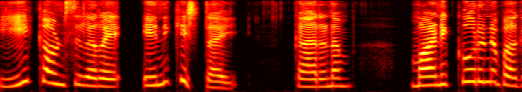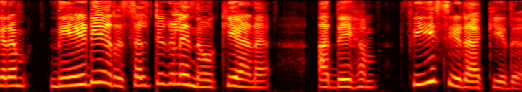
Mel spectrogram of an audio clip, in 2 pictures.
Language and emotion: Malayalam, happy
